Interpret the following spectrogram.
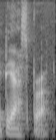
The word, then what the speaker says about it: diaspora: with me diaspora yeah it's spelled diaspora but you have to say diaspora and when you get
